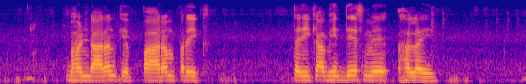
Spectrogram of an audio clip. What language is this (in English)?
Magahi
